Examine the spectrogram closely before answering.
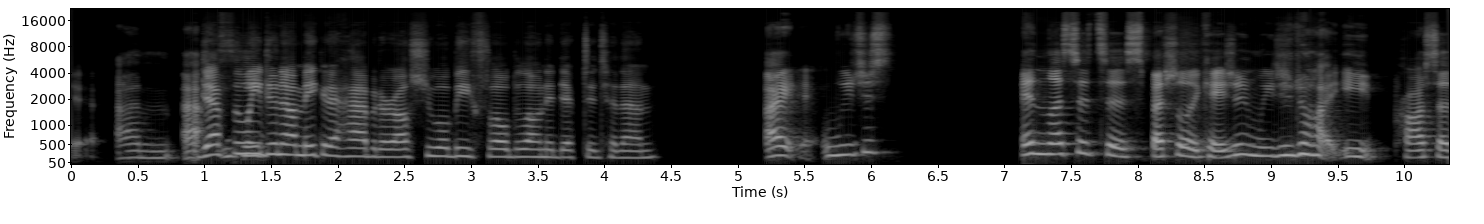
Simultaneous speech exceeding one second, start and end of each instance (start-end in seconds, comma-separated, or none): none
